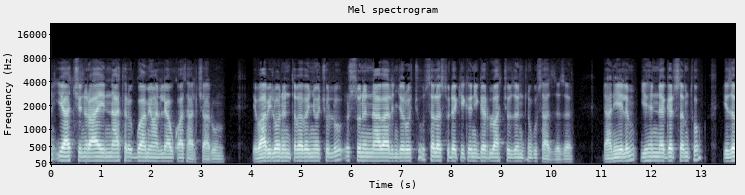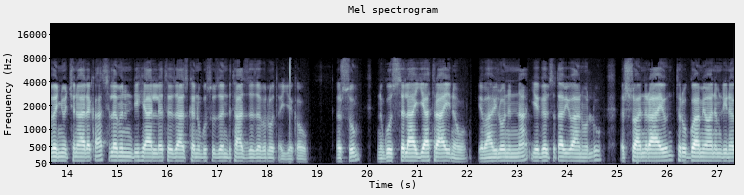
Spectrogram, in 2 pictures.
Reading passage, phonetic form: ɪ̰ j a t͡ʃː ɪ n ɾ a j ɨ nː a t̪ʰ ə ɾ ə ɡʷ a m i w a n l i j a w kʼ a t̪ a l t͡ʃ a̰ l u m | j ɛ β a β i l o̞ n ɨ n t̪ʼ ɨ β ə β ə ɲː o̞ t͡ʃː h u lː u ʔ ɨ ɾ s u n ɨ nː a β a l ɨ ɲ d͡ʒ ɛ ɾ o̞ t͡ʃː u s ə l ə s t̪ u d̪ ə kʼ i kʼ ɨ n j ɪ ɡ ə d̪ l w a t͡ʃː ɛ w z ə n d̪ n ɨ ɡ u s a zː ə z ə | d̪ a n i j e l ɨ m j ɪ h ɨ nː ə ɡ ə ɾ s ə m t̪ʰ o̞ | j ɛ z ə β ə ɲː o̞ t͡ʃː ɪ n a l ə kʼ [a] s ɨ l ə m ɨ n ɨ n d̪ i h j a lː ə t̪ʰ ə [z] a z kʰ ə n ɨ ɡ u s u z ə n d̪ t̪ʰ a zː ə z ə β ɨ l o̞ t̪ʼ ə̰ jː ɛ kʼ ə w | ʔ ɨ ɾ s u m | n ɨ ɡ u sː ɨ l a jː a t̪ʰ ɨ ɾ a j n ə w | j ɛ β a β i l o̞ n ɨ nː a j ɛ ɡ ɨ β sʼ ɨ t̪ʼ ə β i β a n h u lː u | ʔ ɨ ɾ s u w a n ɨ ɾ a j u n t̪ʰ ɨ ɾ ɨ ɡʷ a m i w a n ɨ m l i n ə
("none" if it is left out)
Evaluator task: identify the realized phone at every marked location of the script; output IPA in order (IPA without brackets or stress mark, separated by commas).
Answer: a, z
